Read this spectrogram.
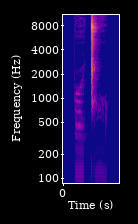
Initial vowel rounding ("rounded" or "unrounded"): rounded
